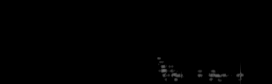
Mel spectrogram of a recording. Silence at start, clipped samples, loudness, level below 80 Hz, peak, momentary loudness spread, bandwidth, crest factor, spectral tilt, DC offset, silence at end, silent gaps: 1.55 s; under 0.1%; -55 LUFS; under -90 dBFS; -36 dBFS; 9 LU; 7.2 kHz; 22 dB; -6 dB/octave; under 0.1%; 0.3 s; 1.85-1.97 s, 2.03-2.07 s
